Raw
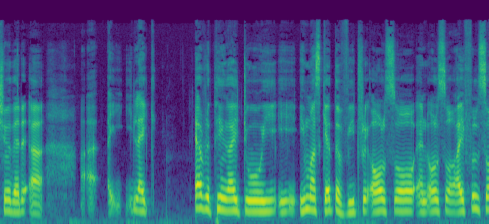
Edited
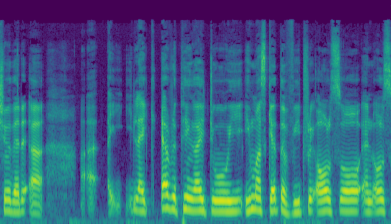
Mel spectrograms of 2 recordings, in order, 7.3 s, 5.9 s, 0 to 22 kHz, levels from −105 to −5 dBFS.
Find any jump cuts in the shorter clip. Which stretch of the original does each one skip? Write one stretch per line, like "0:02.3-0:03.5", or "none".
0:02.4-0:02.9
0:04.2-0:04.5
